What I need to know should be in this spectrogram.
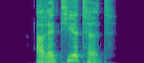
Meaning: inflection of arretieren: 1. second-person plural preterite 2. second-person plural subjunctive II
- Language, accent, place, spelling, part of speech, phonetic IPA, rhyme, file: German, Germany, Berlin, arretiertet, verb, [aʁəˈtiːɐ̯tət], -iːɐ̯tət, De-arretiertet.ogg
